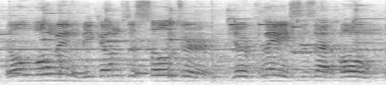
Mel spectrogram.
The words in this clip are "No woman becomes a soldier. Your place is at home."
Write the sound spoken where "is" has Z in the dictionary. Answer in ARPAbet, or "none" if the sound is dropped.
Z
